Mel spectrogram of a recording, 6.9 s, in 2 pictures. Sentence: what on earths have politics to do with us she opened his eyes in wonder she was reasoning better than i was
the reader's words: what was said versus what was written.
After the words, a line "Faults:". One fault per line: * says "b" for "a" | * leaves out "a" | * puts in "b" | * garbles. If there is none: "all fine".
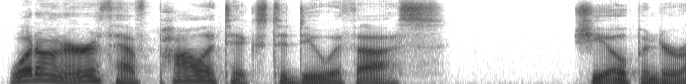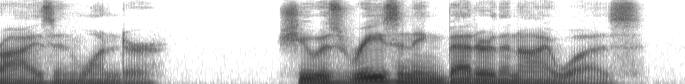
what on earth have politics to do with us she opened her eyes in wonder she was reasoning better than i was
Faults:
* says "earth" for "earths"
* says "her" for "his"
